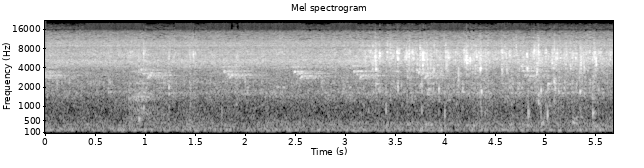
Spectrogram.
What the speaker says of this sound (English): And we'll put some fresh water in there.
